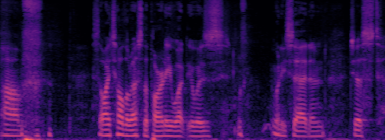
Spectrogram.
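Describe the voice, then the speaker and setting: Man, middle pitch, casual tabletop player, informal planning talk. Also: flat delivery, a little slow. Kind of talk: casual game chat.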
